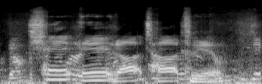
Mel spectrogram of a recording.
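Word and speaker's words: 셰에라자드: 한국분들이 세레자드라는 이름을 쉐레자 그 정확한 발음이 뭐지 샤을 때 세레자는 아닙니다 샤트 그게 국립 국어국어학원인가? 거기서 정확한 한국 표기가 쉐에라자드예요.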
